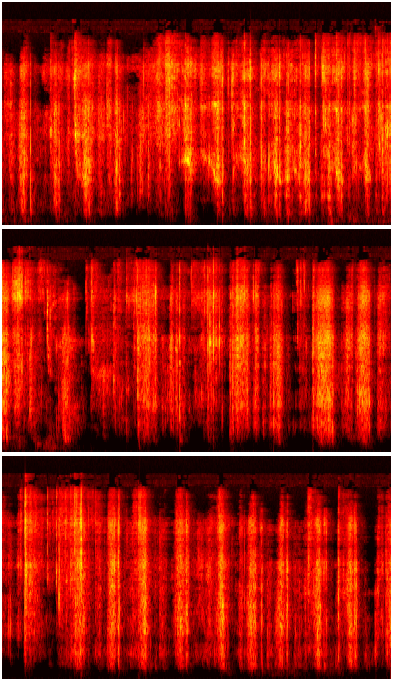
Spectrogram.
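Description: Frozen block ice being bitten and chewed, close to a lapel microphone: a dense run of crunching for the first several seconds, then separate crunches at an even pace of about two to three a second.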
